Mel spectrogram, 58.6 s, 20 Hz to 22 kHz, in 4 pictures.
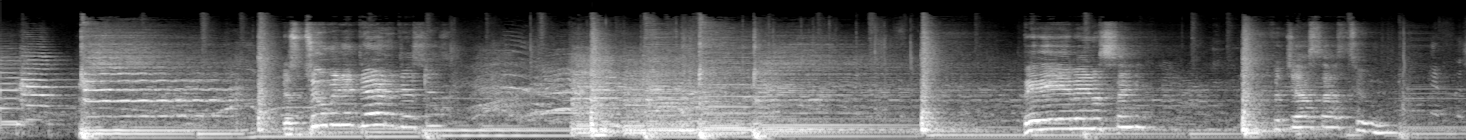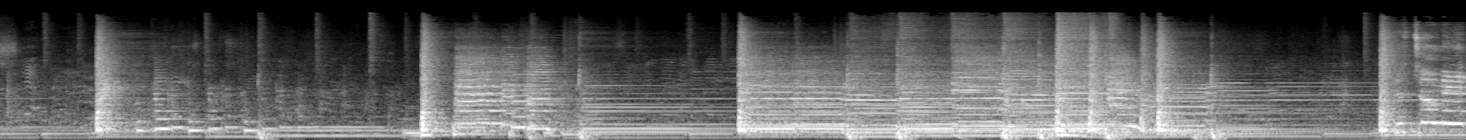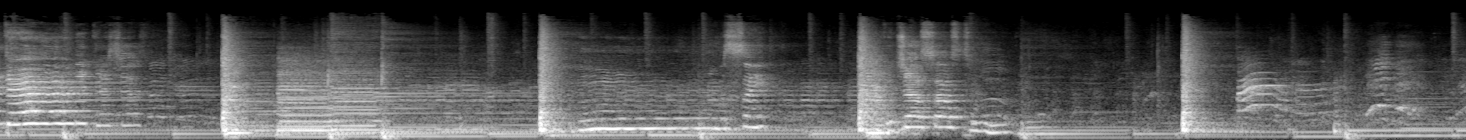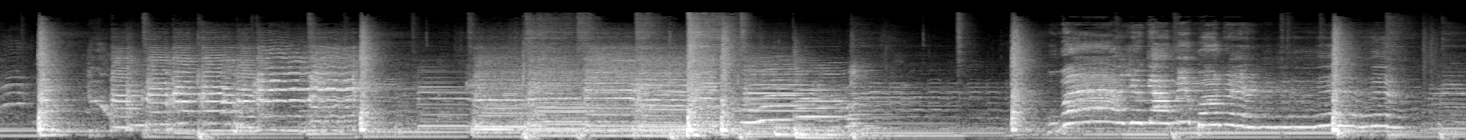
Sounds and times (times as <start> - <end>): Music: 0.0 - 58.6.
